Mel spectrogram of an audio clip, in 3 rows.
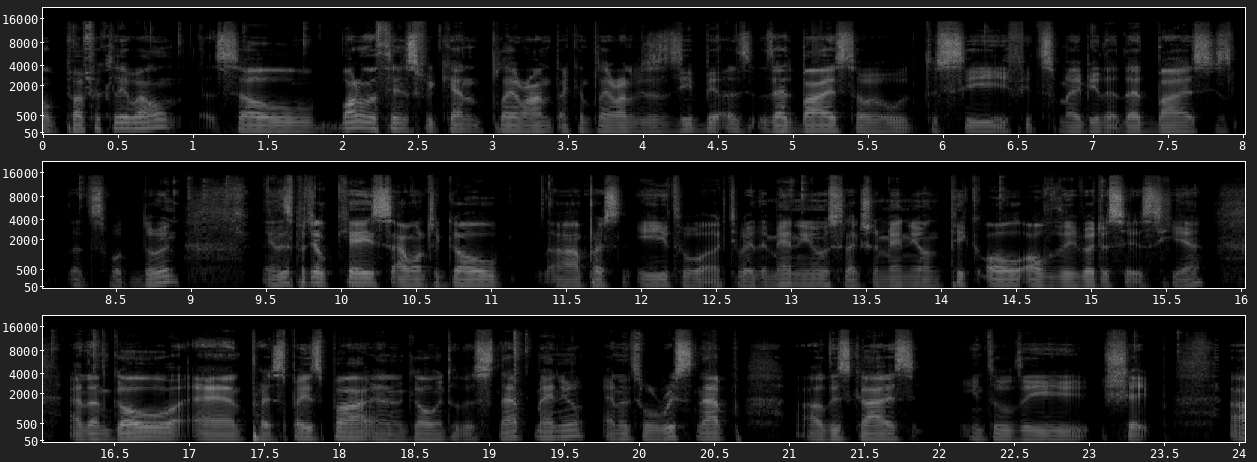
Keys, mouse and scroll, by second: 0.1-1.9 alt+click, 1.0 alt+right click, 1.2-4.1 alt+drag, 6.2-6.8 alt+click, 6.9-8.2 alt+drag, 8.5 alt+middle click, 8.8 alt+right click, 9.0 alt+click, 12.9-14.3 drag, 16.3 space, 19.1 click, 19.9-21.7 alt+click, 23.2 alt+right click, 23.9 alt+middle click.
